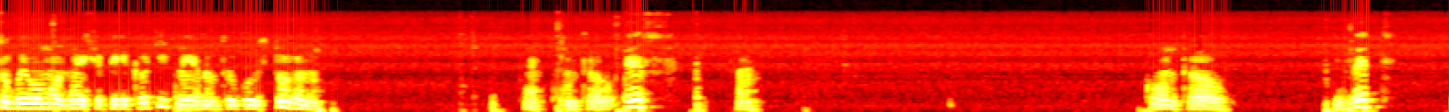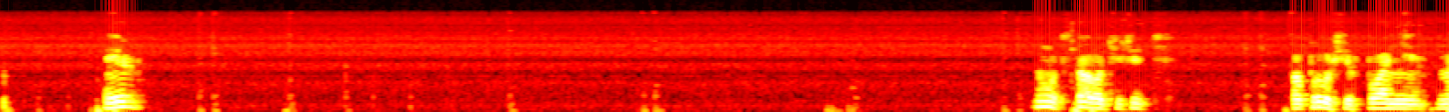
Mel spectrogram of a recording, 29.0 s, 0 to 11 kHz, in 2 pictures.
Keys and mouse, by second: 0.4 KP_1, 3.1 g, 4.7 click, 13.7 ctrl+z, 15.4 r, 16.7 click, 17.4-19.7 middle drag, 20.8-22.3 drag, 22.8 r, 24.7 click, 25.3 g, 27.1 click, 27.6-28.7 middle drag.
